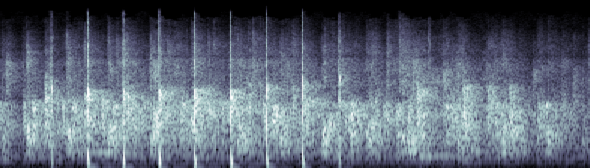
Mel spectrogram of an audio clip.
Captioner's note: applause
